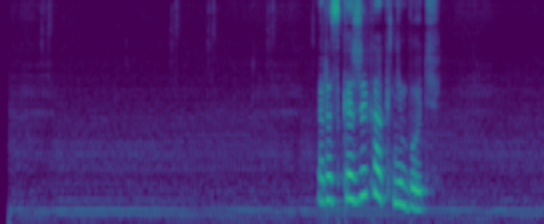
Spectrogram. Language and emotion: Russian, neutral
